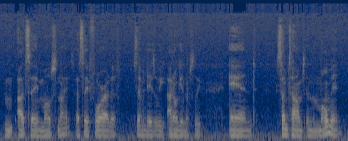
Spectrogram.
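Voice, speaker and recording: This man has a fairly low, dark, mellow voice that is somewhat breathy, with an American accent. He talks at a fairly quick pace with ordinary pitch variation. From Ohio, Columbus. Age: 20s. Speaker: entrepreneur and speaker. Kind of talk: casual chat.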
